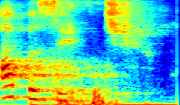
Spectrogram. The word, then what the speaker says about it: opposite: Opposite, opposite, trọng âm số 1, đối lập.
